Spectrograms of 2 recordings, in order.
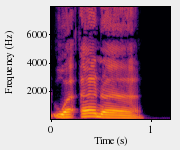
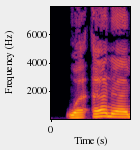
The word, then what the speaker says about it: وأنا: فلا ننطق الألف في هذه الكلمة عند الوصل، وإنما إذا وقفنا ننطقها نقول وأنا، فالألف هنا تكون ثابتة في الوقف محذوفة في الوصل، يبقى في الوصل نقرأ بحذف الألف وأنا من المسلمين.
